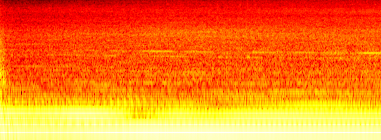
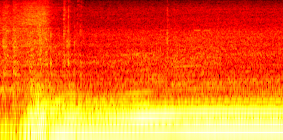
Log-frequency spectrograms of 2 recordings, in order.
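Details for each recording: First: Car just started after sensor work holds a fast, steady, smooth idle with no hunting. The high idle is suspected to be from the air conditioning being on, not confirmed. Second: Car started after sensor work: cranks, catches within half a second and settles to a steady, even hum. The idle is slightly high, likely because the AC is on, and the belt stayed on.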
